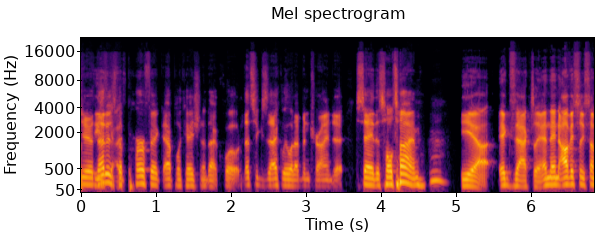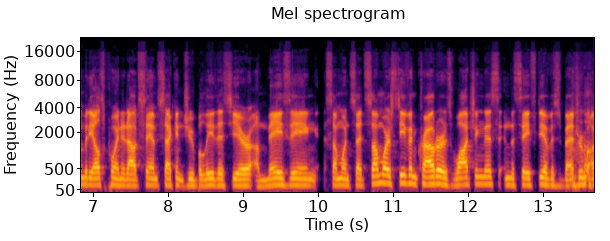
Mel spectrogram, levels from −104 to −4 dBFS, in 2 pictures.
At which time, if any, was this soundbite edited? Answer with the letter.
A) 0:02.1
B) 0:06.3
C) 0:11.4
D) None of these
A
